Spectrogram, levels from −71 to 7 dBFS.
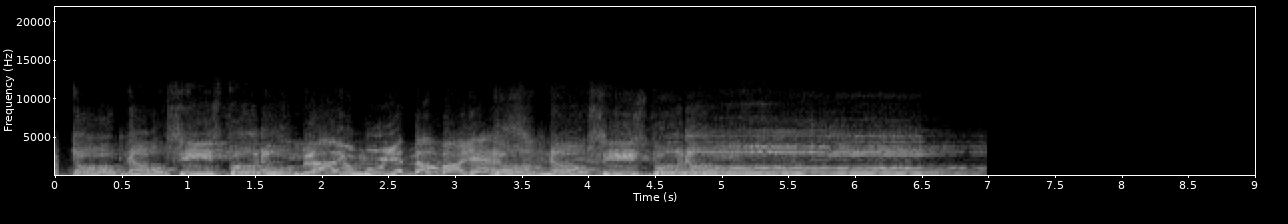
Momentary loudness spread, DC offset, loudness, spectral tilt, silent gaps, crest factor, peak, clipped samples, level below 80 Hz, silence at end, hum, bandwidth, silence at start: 4 LU; 0.2%; -23 LUFS; -4 dB/octave; none; 14 dB; -10 dBFS; under 0.1%; -56 dBFS; 2 s; none; 14.5 kHz; 0 s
